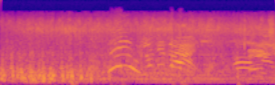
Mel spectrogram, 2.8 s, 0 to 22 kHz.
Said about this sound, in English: Take one 1,400-pound black rhino. A young female. Two veterinarians. Three game capture specialists. A 52-year-old helicopter. And you get this.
